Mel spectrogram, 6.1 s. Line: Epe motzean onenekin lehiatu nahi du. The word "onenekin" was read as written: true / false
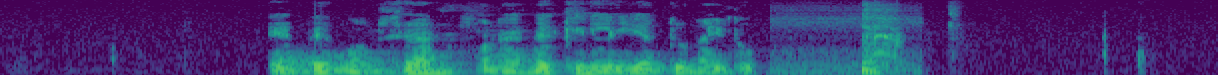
true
